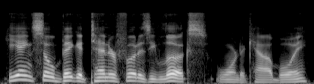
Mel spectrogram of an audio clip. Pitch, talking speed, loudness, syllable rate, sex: 140 Hz, 230 wpm, -18 LUFS, 5.5 syllables/s, male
